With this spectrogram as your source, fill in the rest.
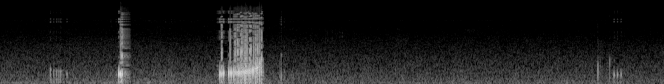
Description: ok, some people have told me to show my stomach all the way through the vis, in this one i have, and luckily enough, my stomach was loud enough!...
